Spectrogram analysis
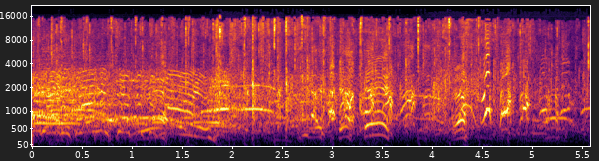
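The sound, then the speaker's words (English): A room full of people at NASA's Jet Propulsion Laboratory near Los Angeles bursts into sustained applause and cheering after touchdown of a spacecraft on a planet's surface is confirmed. Excited voices and whoops rise over continuous dense clapping throughout. “Applause at NASA's Jet Propulsion Laboratory near Los Angeles for one of the organisation's biggest achievements of recent years.”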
